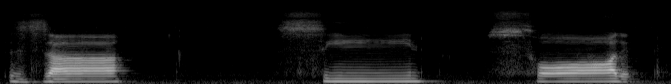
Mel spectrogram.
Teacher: اس میں صاد موٹا ہے اور ان حروفوں کو سختی کے ساتھ پڑھنا ہے اور ان میں سیٹی کی آواز نکالنی ہے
